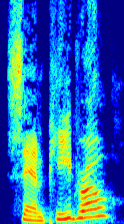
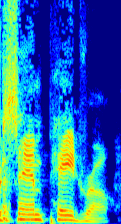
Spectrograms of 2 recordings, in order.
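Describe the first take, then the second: First: San Pedro said "san PEE-dro", long ee sound. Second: San Pedro said "san PAY-dro", ay sound; San Pedro with a Spanish e. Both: Shown as a demonstration. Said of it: "is it ... or".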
